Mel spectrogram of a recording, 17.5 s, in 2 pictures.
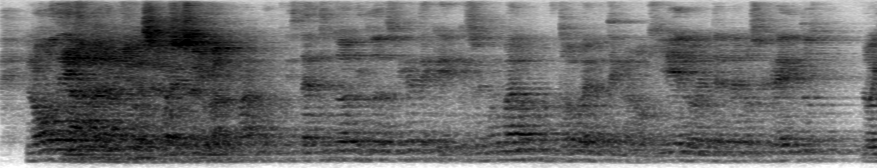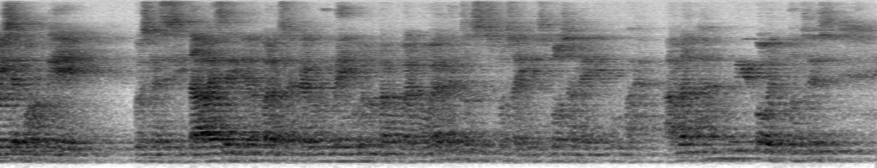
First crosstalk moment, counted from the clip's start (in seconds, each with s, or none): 0.6 s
